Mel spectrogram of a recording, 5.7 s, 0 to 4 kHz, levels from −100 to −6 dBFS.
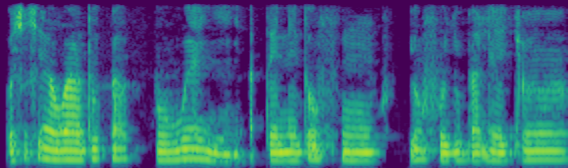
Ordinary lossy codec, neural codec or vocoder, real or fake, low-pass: none; none; real; 3.6 kHz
